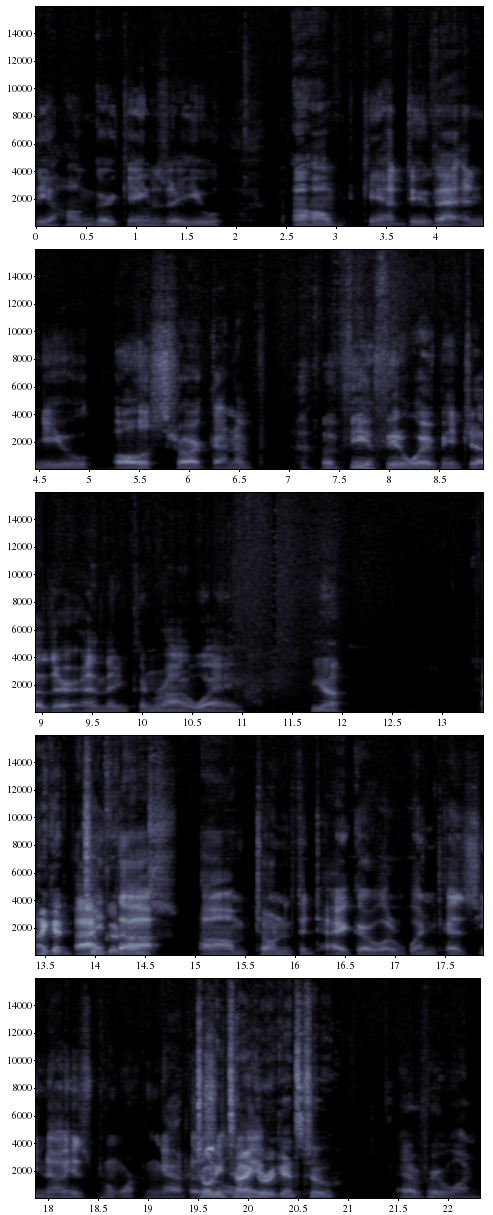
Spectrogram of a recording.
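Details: Dysarthria after stroke in a male stroke survivor, who attributes his voice to his stroke and also had past brain surgery for a brain tumor.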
